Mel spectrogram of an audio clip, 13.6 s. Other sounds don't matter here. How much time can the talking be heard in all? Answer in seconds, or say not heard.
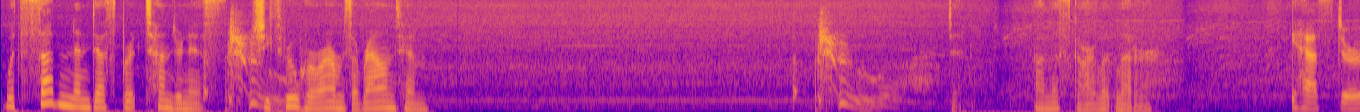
7 s.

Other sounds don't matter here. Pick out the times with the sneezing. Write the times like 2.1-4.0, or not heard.
2.0-3.0, 7.9-9.4.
